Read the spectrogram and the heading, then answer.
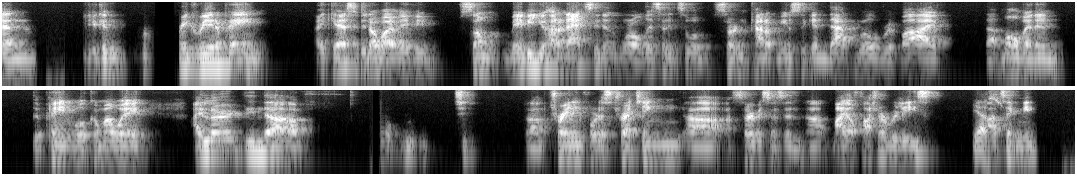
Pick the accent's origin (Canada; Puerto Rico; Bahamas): Puerto Rico; I grew up listening to salsa. I'm from the Caribbean. I'm from Puerto Rico.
